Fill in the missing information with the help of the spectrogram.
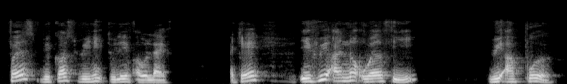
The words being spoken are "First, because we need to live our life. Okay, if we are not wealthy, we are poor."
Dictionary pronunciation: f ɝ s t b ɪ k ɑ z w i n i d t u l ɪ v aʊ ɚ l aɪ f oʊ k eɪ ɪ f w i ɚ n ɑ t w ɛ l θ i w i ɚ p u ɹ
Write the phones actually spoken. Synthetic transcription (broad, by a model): f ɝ s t b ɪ k ɑ s w i n i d t u l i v aʊ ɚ l aɪ f oʊ k eɪ ɪ f w i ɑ n ɑ t w ɛ l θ i w i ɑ p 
